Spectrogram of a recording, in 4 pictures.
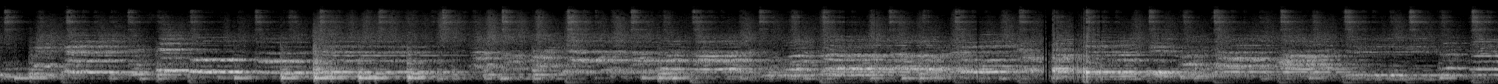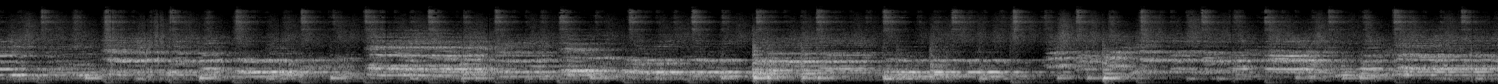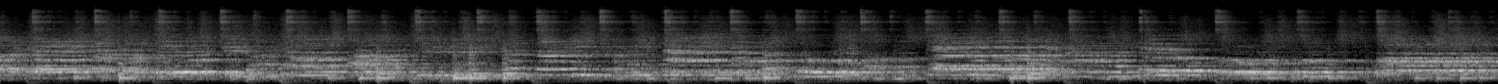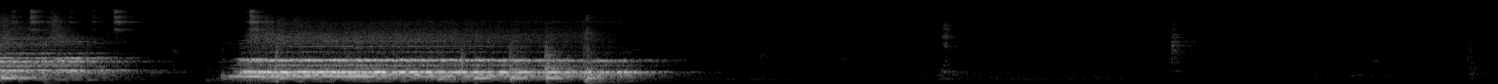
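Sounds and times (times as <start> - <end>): choir singing a hymn: 0.0 - 46.4, 47.2 - 51.8
jingling hand percussion: 0.0 - 46.5, 47.2 - 51.7.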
